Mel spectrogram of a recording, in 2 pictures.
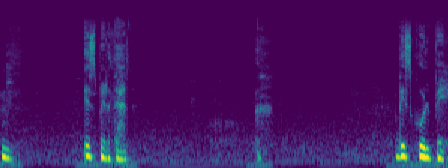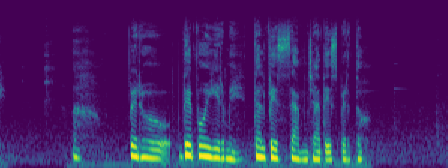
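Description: A young woman speaks nearby, sounding uneasy.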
